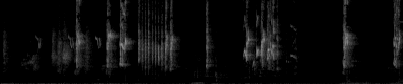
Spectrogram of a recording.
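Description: Caged aviary birds chirping in short bursts of sharp, high calls, with a fast chattering run about three seconds in.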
